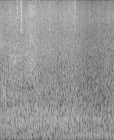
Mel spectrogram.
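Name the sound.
helicopter flying overhead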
